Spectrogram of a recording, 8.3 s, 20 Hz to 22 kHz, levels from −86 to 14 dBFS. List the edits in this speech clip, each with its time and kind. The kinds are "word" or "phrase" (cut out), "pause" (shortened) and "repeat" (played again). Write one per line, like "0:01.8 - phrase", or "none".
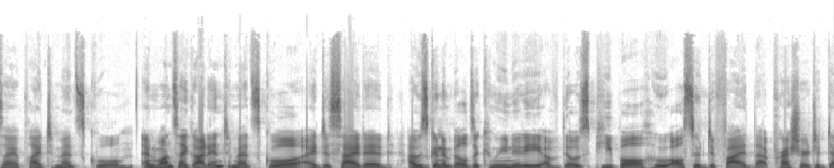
0:04.0 - pause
